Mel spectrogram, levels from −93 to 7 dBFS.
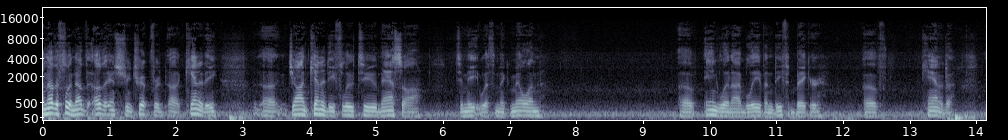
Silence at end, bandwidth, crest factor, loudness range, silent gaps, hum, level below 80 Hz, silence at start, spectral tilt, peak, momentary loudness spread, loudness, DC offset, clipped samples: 0 s; 14.5 kHz; 20 dB; 5 LU; none; none; -40 dBFS; 0 s; -7.5 dB/octave; -6 dBFS; 20 LU; -27 LUFS; under 0.1%; under 0.1%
